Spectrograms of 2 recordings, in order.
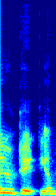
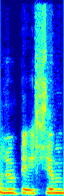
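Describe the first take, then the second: First: Lutetium said as "loo-TAY-tee-um"; lutetium with hard t. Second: Lutetium said as "loo-TAY-shee-um". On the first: Teacher giving students her own version, lutetium as "loo-TAY-tee-um". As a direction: keep a hard second t in lutetium, no "sh". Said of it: "मैं lutetium बोलती हूँ". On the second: Teacher showing students how some people say it, lutetium as "loo-TAY-shee-um". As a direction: soften the second t of lutetium into "sh". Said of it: "कुछ लोग lutetium भी बोलते हैं". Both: Shown as a demonstration.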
